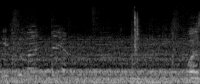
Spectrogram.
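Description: Steady low rumble inside a car's cabin, with a short high hiss a little past halfway.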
